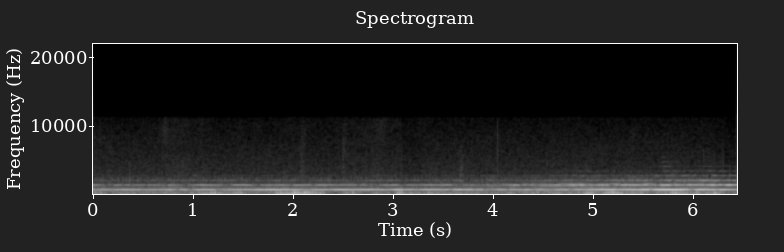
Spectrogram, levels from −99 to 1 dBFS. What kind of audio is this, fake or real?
real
